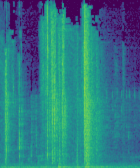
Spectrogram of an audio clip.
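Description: A metal switch clicks.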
